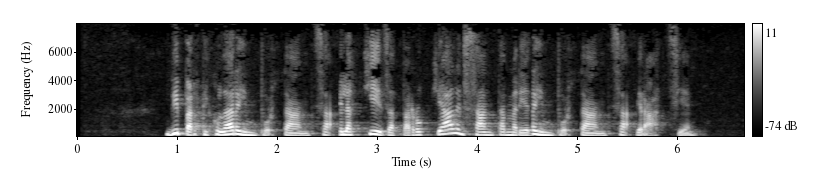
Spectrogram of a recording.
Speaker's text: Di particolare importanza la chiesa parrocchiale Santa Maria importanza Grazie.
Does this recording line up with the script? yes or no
yes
